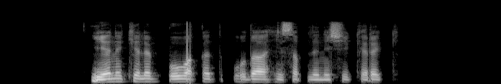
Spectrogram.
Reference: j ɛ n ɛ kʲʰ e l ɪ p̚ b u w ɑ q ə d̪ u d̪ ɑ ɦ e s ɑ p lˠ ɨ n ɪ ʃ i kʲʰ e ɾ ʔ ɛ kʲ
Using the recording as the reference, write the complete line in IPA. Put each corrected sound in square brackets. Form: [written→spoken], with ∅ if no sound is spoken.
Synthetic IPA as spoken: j ɛ n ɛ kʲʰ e l ɪ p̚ b u w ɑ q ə [d̪→t̪] u d̪ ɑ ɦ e s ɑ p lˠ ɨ n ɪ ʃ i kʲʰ e ɾ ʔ ɛ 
